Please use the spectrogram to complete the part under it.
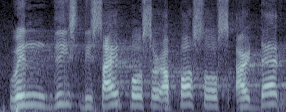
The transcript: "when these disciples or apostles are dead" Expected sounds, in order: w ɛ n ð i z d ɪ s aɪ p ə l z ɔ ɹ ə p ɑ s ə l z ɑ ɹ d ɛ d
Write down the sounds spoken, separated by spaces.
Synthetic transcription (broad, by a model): w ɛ n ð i s d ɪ s aɪ p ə l s ɔ ɹ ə p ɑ s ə l s ɑ ɹ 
